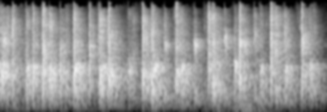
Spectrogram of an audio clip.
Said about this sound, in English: And I promise you, there aren't many press conferences which end with a burst of applause.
